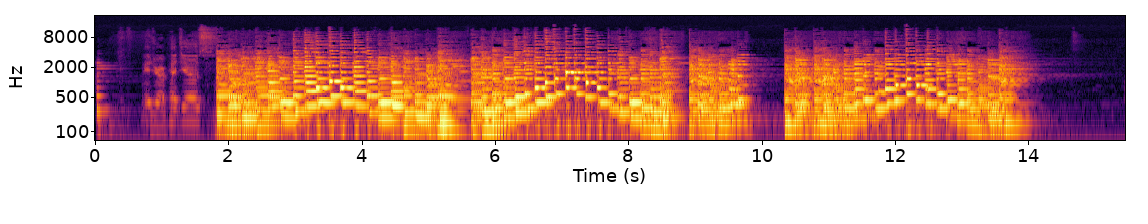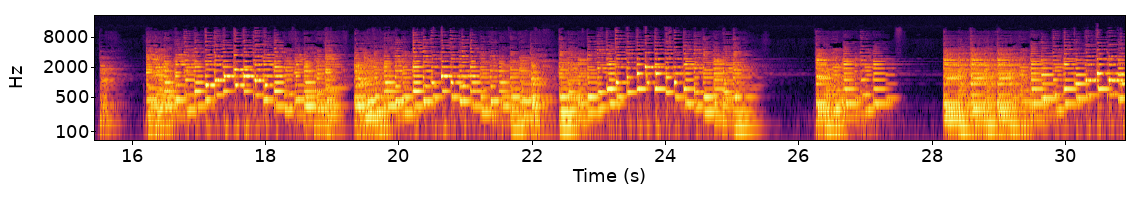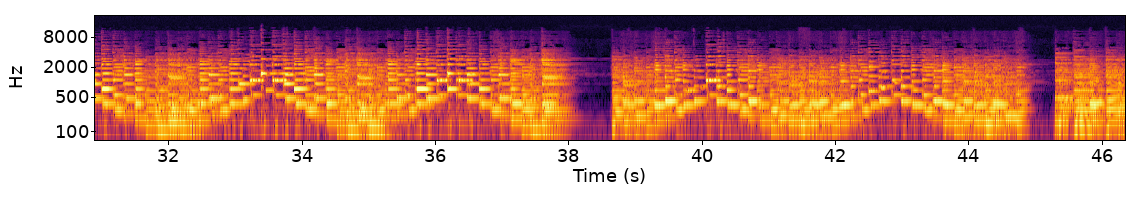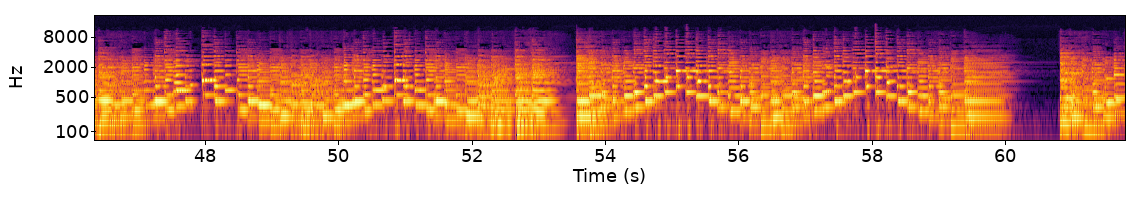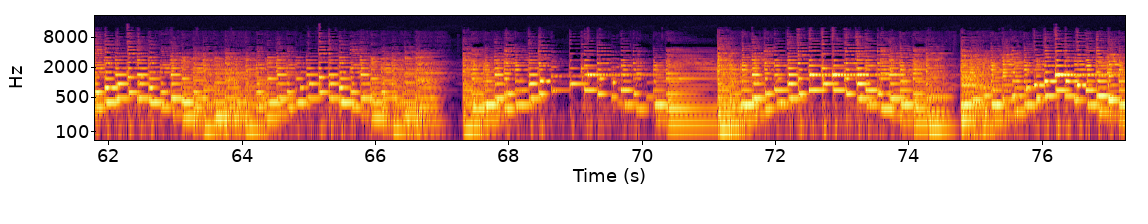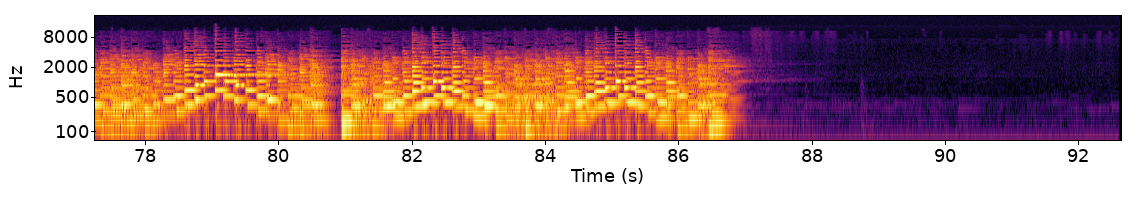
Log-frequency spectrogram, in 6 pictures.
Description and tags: Practice Files from one day of Piano Practice (140502)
